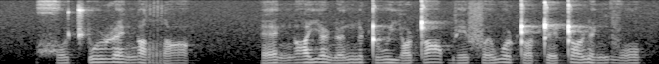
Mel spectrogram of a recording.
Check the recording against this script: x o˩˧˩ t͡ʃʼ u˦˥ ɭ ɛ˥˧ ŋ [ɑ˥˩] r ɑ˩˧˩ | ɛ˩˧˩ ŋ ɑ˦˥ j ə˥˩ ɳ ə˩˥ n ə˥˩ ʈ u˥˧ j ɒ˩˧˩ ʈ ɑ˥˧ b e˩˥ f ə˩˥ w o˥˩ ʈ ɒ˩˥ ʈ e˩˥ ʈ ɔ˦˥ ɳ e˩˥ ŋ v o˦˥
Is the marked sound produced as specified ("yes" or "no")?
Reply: yes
